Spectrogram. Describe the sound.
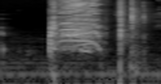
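Coughing from someone choking as something went down the wrong pipe: a strained, raspy burst followed by a few shorter, sharper coughs, loud and without talk.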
